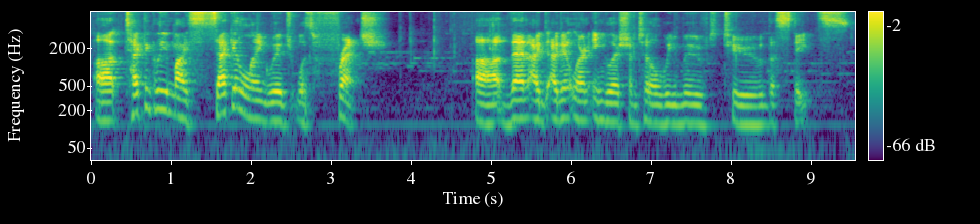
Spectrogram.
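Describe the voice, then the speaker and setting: A Farsi-speaking streamer hosts a gaming session and talks casually with his viewers by name, with soft music playing behind him. He speaks slowly at medium pitch.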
